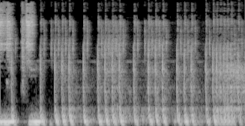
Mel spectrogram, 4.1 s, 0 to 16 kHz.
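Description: Electronic dance track played through a Pioneer DDJ-FLX4 with its "Twister" Smart CFX effect engaged. About a second in, the beat breaks into rapid stuttering repeats.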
